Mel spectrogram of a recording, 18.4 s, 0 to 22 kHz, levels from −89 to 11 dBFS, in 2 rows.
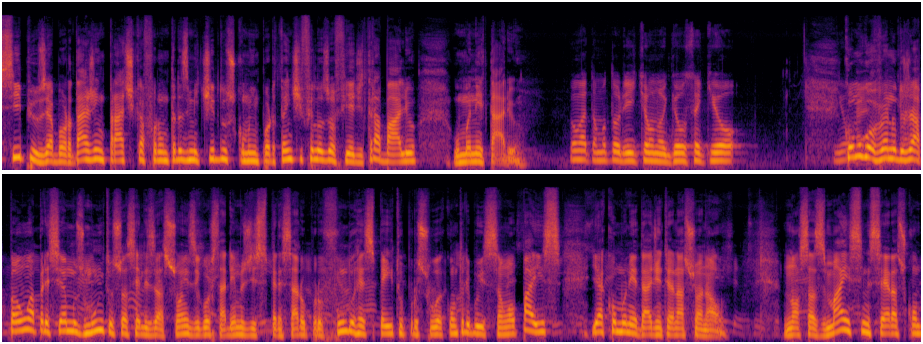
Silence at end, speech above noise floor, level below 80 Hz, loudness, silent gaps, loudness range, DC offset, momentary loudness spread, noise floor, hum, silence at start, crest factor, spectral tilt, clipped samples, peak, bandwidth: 0 s; 40 dB; -48 dBFS; -17 LUFS; none; 3 LU; under 0.1%; 7 LU; -56 dBFS; none; 0 s; 14 dB; -5.5 dB/octave; under 0.1%; -2 dBFS; 16 kHz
